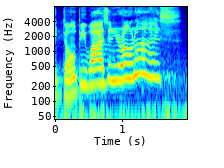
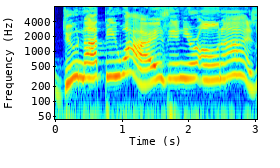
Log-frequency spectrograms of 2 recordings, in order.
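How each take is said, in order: First: Said in the usual way. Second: Slow, high, stretched out line; drawn-out preacher emphasis; slow emphatic scripture reading. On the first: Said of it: "Look at your neighbor and say". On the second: Shown as a demonstration. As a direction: lean on every word, slowly. Pastor stresses scripture slowly.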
